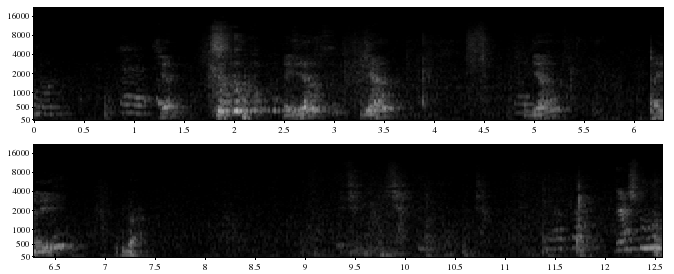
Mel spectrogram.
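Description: A toddler babbles.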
